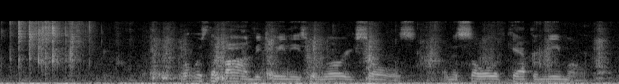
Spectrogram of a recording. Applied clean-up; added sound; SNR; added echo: none; Chewing, mastication; -4 dB; reverberation time 0.4 s.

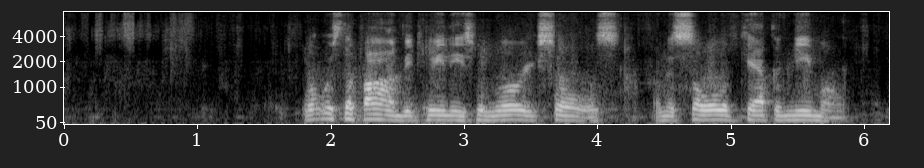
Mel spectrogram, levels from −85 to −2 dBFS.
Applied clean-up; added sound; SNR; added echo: neural separator model SepFormer DNS4.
